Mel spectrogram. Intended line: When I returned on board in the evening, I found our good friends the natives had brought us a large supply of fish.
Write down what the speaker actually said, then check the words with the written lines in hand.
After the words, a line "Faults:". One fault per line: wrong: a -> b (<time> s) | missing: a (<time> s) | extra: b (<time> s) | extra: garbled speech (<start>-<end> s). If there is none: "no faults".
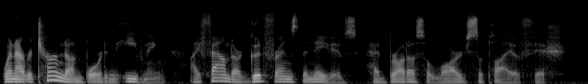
When I returned on board in the evening, I found our good friends the natives had brought us a large supply of fish.
Faults:
no faults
